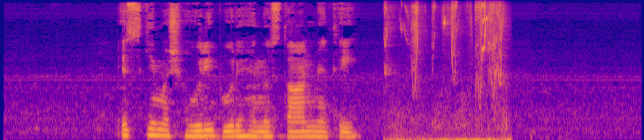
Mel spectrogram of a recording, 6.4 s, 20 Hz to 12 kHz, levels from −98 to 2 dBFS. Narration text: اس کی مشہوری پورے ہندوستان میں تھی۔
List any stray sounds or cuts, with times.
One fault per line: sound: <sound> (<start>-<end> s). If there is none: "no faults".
sound: squeak (3.8-5.1 s)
